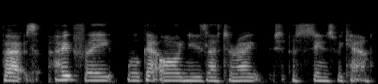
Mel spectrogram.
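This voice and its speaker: Woman interviewing on a podcast, bright voice, chatty, bit of a muffled sound. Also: on the low side, level tone, moderate pace. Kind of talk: casual podcast chat.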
